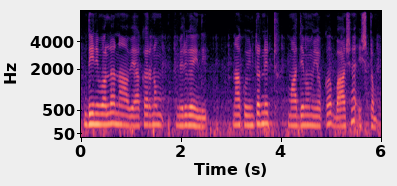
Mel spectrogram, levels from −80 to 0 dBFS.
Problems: constant background noise, background conversations at intervals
